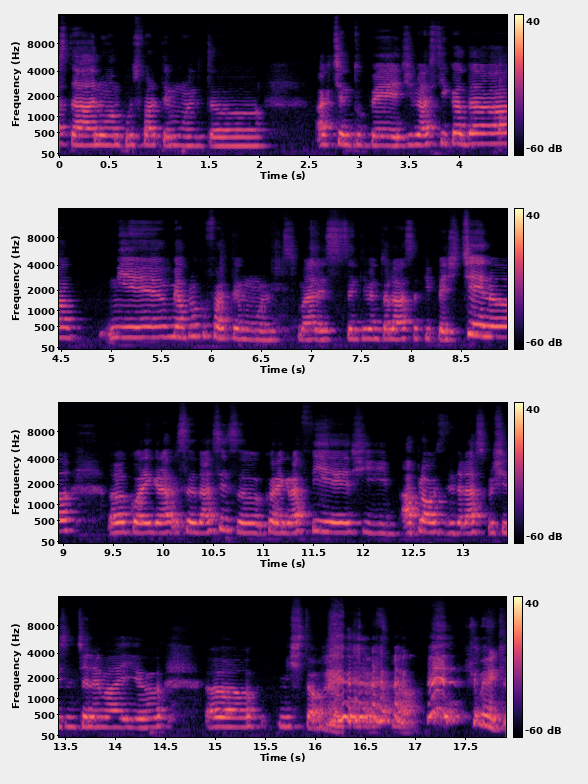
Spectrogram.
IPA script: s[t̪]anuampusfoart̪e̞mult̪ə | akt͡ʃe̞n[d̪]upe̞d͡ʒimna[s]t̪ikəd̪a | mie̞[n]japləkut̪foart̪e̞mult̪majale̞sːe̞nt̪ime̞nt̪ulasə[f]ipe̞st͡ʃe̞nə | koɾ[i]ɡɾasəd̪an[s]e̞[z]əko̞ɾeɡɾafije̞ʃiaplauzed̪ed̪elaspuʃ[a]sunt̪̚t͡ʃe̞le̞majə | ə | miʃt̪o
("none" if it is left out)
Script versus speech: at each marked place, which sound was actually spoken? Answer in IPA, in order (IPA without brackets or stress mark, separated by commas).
t̪, t̪, s, m, f, e, s, z, i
